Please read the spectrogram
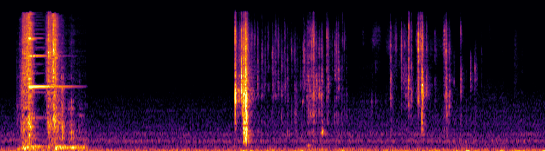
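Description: A foil trading-card pack torn open about three and a half seconds in, followed by crinkling and rustling as the wrapper is pulled apart. A brief rustle of cards being handled near the start.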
